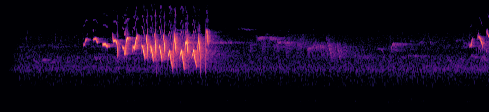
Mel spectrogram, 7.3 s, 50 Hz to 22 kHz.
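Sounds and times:
Common chaffinch Fringilla coelebs singing: 0.4 - 7.3.

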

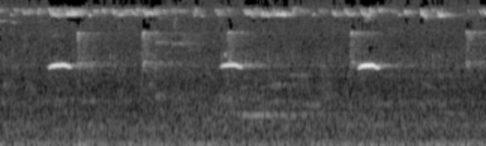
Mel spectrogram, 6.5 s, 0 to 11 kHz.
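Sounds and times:
Eurasian bullfinch Pyrrhula pyrrhula giving soft short piping whistles: 0.6 - 1.2, 2.9 - 3.7, 4.7 - 5.3.

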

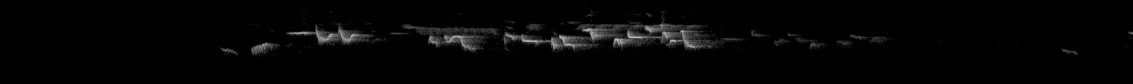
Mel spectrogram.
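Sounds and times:
Eurasian blackcap Sylvia atricapilla warbling song: 2.2 - 8.9, 10.6 - 11.3.

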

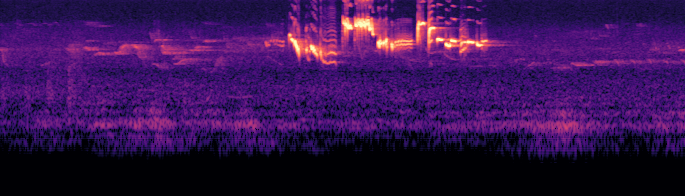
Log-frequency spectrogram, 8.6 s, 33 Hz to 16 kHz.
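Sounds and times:
European robin Erithacus rubecula singing: 3.4 - 6.2.

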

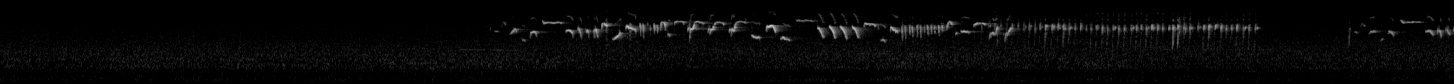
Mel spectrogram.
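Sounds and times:
Eurasian wren Troglodytes troglodytes singing: 3.8 - 12.6, 13.4 - 14.5.

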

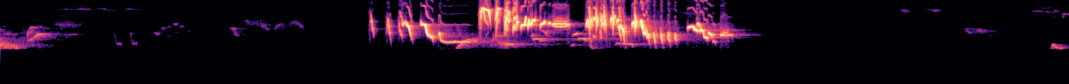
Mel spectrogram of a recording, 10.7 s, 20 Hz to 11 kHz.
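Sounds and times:
European robin singing: 0.0 - 2.8, 3.7 - 7.5.

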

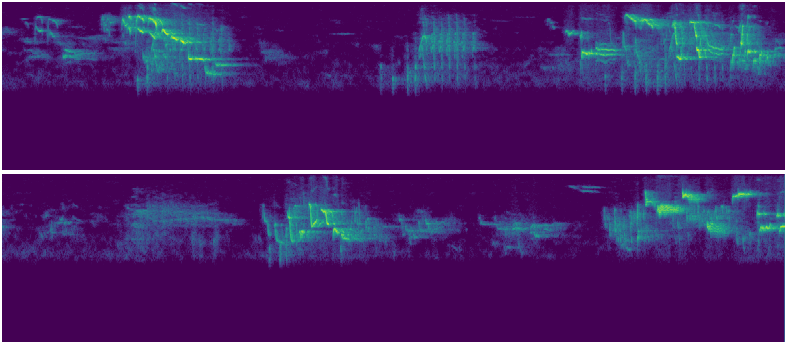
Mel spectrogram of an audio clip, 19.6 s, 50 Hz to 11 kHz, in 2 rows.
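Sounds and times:
European robin Erithacus rubecula singing high twittering phrases: 0.0 - 19.5.

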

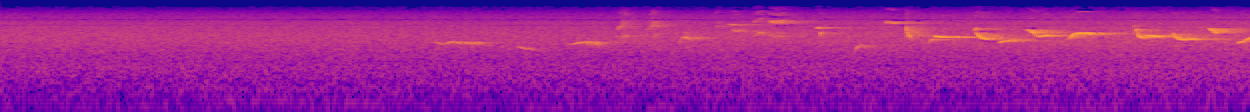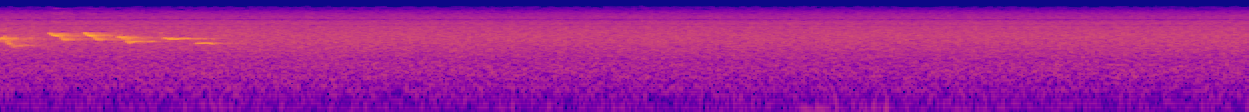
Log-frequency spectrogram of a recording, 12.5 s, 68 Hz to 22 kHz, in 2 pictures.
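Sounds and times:
Eurasian blackcap Sylvia atricapilla singing: 2.2 - 7.4.

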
